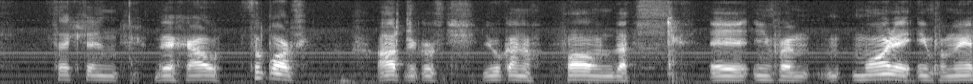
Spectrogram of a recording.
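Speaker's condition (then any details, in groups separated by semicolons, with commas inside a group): Cerebral palsy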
